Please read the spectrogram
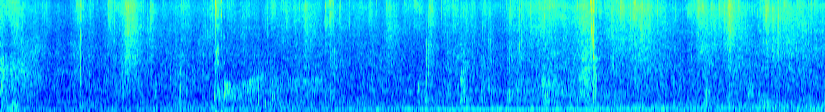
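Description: Soft rustling of robes and light footsteps, picked up close by a clip-on microphone, with scattered small taps and clicks over a steady low hum.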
